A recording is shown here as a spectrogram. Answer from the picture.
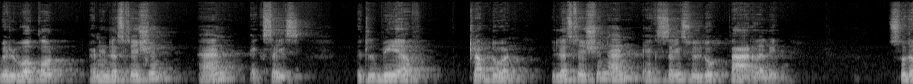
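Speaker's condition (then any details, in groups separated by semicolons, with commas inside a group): No condition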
